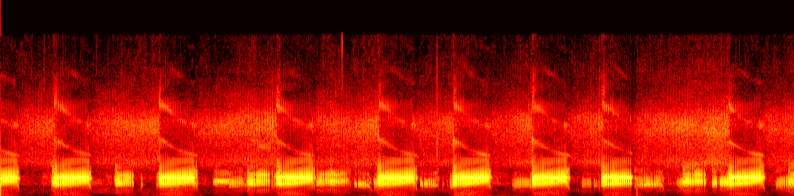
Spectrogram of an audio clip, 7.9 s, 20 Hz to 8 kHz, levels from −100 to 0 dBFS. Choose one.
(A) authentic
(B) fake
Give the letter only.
B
